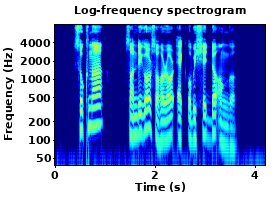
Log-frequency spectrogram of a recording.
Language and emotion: Assamese, neutral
